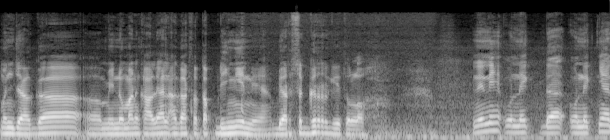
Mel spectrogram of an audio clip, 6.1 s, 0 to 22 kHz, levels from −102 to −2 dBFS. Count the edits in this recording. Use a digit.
1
